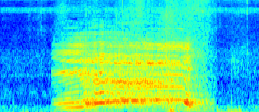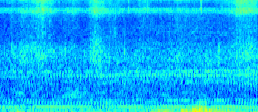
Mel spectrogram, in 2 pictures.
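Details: Cow set loose to eat grass in an empty rice field gives a single moo of about a second and a half, steady and nasal, ending abruptly, followed by near silence with faint field noise.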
